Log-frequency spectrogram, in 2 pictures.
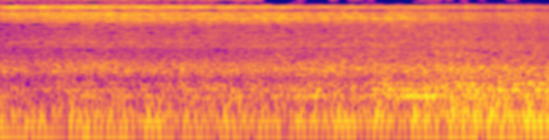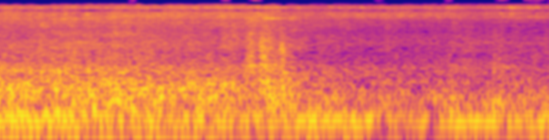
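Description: Freight train passing close by at speed: an orange diesel locomotive goes past, followed by covered hopper wagons rolling on the rails. The noise is loudest through the middle, with one brief sharp clack about four seconds in.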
